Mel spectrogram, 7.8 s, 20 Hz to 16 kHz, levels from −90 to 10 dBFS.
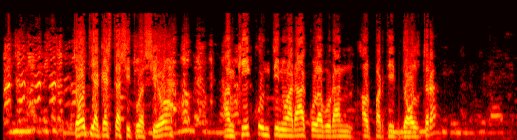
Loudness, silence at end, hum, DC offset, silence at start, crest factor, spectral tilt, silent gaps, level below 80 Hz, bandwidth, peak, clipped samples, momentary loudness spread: -22 LUFS; 0.2 s; none; under 0.1%; 0.05 s; 14 dB; -5 dB/octave; none; -56 dBFS; 11.5 kHz; -10 dBFS; under 0.1%; 16 LU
